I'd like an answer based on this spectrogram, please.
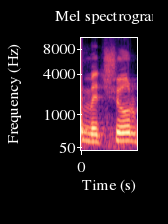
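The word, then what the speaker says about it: mature: अब ये तो मैंने नेचर पढ़ा, तो मैं इसे क्या पढ़ूंगा, क्या मैं इसे मेचर पढ़ूंगा? अब पढ़ने को मैंने गलत नहीं पढ़ा, बट इसे मेच्योर पढ़ते हैं. सो इसकी right pronunciation is मेच्योर, but just because मुझे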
